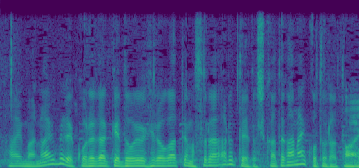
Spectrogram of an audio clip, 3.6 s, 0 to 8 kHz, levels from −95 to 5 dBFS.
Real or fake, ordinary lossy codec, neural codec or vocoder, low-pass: real; none; none; 7.2 kHz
